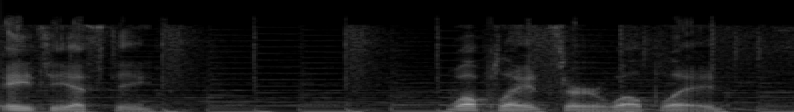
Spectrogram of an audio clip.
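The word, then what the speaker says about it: AT-ST: Uh, you said at at is how it's pronounced. No, you would say ATSD.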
